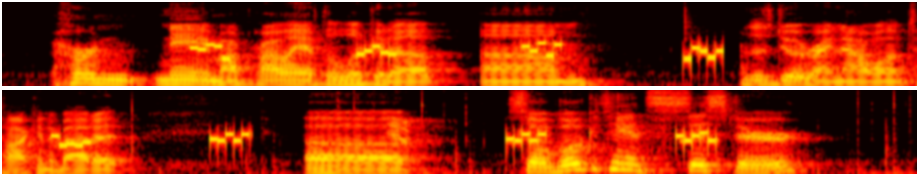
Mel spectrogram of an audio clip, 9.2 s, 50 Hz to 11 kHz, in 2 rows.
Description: Five-tone selective call (EEA), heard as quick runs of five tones, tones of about 40 ms, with speech in English. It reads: 87091 46954 96630 18626 82324 65959 65959 85805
